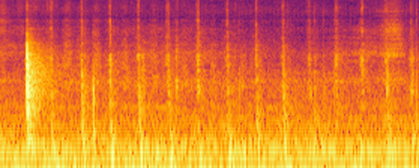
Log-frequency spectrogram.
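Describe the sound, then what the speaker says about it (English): Knife chopping tough, woody herb leaves on a board: one sharp first cut, then a run of quick, light, irregular taps, close and quiet. "We'll chop that up."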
